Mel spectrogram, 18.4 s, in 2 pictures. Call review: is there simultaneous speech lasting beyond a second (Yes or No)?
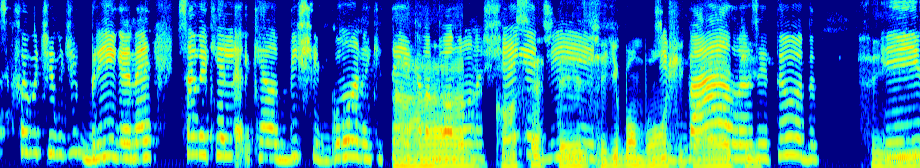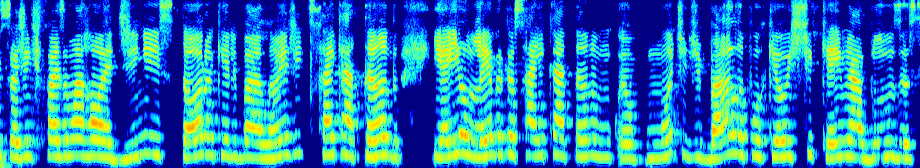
Yes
